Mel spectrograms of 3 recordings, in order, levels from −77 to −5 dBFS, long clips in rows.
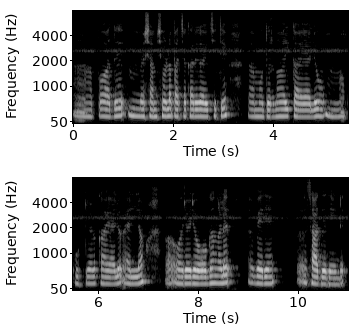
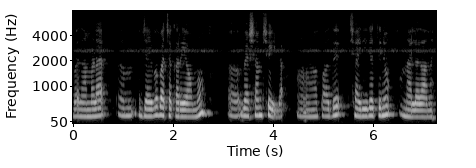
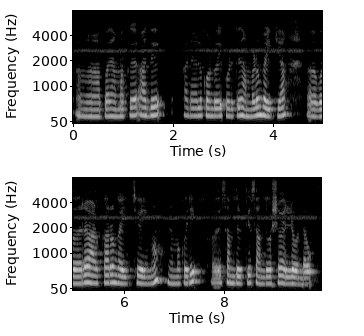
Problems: low volume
